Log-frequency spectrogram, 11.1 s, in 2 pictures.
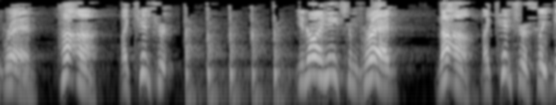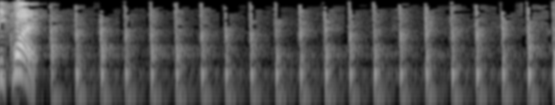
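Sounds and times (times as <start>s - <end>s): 
speech: 0.0s - 2.0s, 3.0s - 6.1s
knocking on a door: 1.8s - 3.0s, 6.0s - 11.0s.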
